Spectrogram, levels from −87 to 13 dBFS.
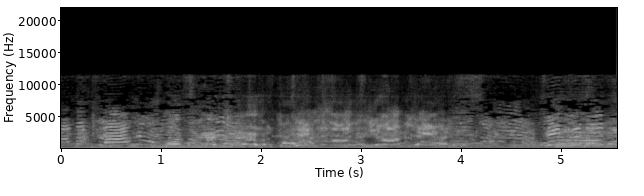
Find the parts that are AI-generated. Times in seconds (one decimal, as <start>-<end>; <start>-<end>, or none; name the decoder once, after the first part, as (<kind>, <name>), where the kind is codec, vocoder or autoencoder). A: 1.8-3.9 (codec, HILCodec)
